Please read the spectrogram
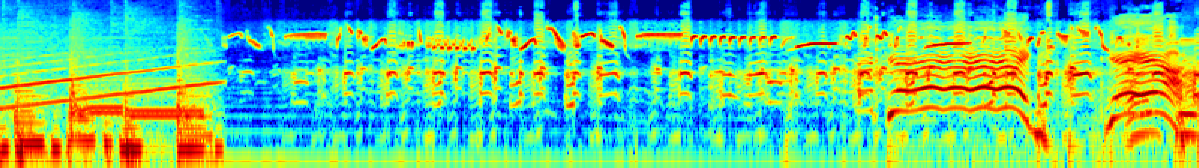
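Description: A flock of geese honks loudly and continuously, many overlapping calls crowding together, after a brief rising electronic tone at the start.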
